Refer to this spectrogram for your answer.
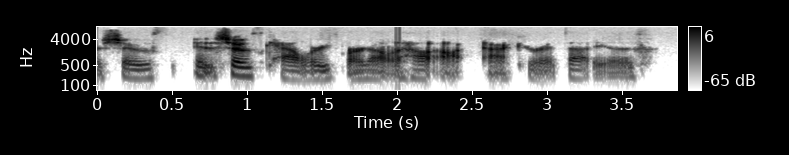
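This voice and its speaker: Speaking at a fairly quick pace, a woman has an unremarkable speaking voice at medium pitch. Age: 40s. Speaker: diet vlogger streaming live. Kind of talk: casual live stream chat answering viewer comments. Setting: live stream at home. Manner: casual, chatty.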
